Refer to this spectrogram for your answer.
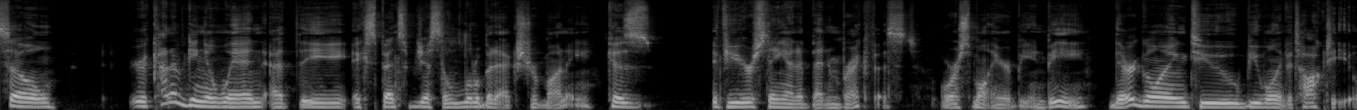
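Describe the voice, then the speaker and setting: A man with an unremarkable speaking voice talks at a moderate pace with ordinary pitch variation, in a dry, close sound with no echo. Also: fairly high pitch for a man. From Virginia, US. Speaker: food travel podcast host. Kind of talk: interview.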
